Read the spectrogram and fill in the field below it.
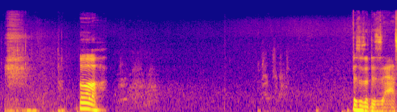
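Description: A young man talks and laughs with animation into a close microphone.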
